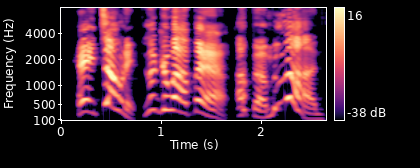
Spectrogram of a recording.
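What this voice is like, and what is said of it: Cartoon dragon character voice. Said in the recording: “do a Mushu impression ... pretended to be Eddie Murphy”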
